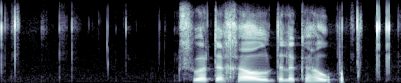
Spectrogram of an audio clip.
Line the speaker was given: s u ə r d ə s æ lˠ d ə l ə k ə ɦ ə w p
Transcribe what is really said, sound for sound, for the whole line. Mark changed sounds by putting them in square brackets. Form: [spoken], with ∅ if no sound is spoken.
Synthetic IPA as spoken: s u ə r [t] ə [χ] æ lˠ d ə l ə k ə ɦ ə w p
